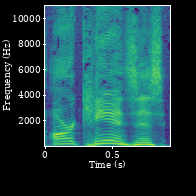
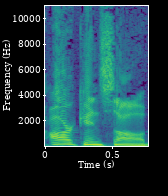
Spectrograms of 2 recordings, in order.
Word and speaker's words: Arkansas: And as Darren McFadden said after they had won that game, he says, just remember, it ain't Arkansas, it's Arkansas, baby. That's how you pronounce it.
